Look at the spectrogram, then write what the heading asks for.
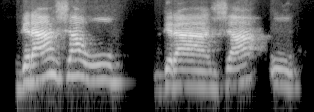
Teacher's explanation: Está separando o A do U. Você tem aí um hiato. Então, dá monossílaba, uma sílaba só.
